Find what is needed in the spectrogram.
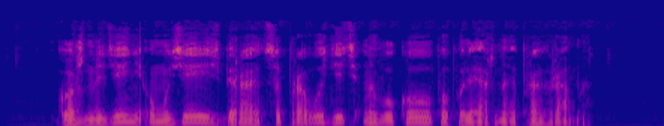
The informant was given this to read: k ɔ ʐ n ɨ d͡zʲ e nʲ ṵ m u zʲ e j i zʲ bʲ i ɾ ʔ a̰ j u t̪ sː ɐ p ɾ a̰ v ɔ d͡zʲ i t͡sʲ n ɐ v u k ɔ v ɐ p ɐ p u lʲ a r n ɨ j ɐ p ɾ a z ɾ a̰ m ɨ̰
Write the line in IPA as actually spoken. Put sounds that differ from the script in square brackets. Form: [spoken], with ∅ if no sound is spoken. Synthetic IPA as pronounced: k ɔ ʐ n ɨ d͡zʲ e nʲ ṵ m u zʲ e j i zʲ bʲ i ɾ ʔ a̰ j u t̪ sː ɐ p ɾ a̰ v ɔ d͡zʲ i t͡sʲ n ɐ v u k ɔ v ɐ p ɐ p u lʲ a r n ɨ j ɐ p ɾ a [ɣ] ɾ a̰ m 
